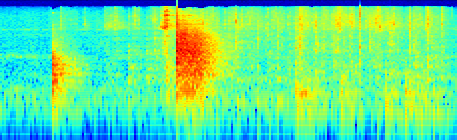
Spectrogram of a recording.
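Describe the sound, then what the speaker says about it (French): Flour, baking powder, baking soda and sugar being vigorously mixed into banana pancake batter in a bowl, with a few sharp utensil clacks against the bowl and one loud scraping burst, then softer stirring noises, no talk. "ensuite on va incorporer la farine, la levure, le bicarbonate et le sucre et on va mélanger énergiquement."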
